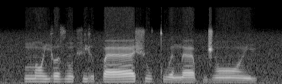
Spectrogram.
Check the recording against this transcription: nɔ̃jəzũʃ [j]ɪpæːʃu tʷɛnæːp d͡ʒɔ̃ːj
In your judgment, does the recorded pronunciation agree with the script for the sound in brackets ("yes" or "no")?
yes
